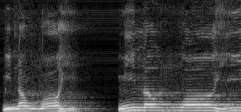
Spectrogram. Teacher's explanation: Lam jalalah di sini kita baca tafkim karena sebelumnya ada fathah.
